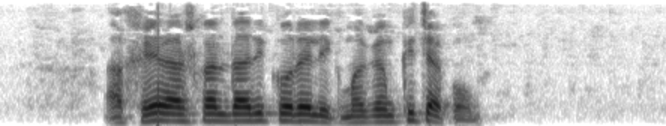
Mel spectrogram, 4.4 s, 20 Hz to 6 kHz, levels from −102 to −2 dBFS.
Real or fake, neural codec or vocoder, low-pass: real; none; 5.4 kHz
